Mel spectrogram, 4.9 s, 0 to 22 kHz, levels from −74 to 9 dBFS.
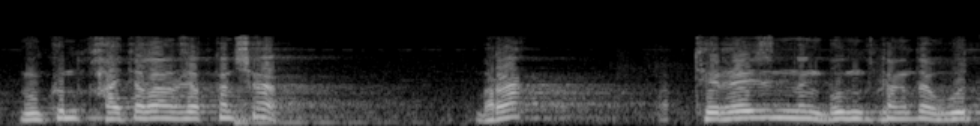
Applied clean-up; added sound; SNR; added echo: none; none; none; none.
